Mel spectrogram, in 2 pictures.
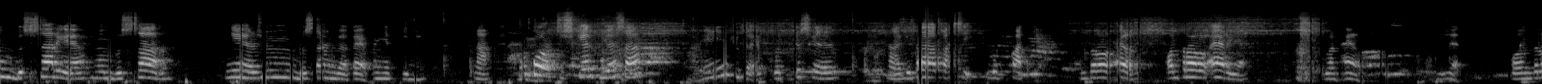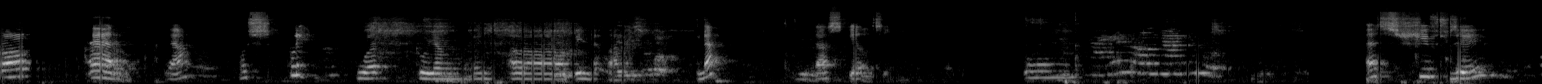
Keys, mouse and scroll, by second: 4.3 click, 4.7 middle click, 5.2 click, 5.6 middle click, 6.2 s, 7.8 ctrl+z, 8.5 scroll up 2, 8.5 middle click, 9.0 click, 9.5-11.1 middle drag, 11.1 ctrl+r, 14.4 ctrl+z, 16.2 ctrl+r, 23.4-26.6 drag, 26.7 middle click, 26.9-27.4 scroll down 3, 28.3 scroll up 1, 29.1 s.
